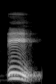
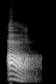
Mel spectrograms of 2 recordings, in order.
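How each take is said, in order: First: The letter is named with English pronunciation. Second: The letter is named with German pronunciation. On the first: "the alphabet A in English" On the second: "In German, it's pronounced A"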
